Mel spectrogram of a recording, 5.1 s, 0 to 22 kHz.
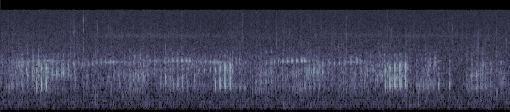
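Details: Forest green tree frogs (Zhangixalus arboreus) give short, rattling, chuckling croaks in quick overlapping bursts from several callers; males awaiting females during spawning season, 16 June 2013, Japan.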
